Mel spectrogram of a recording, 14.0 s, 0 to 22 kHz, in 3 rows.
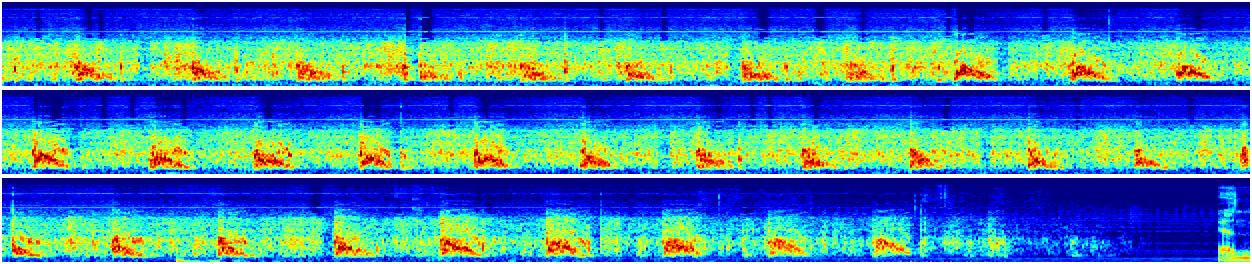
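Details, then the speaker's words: Rapid, regular whooshing pulses at about 150 a minute, the heartbeat of an 18-week fetus picked up by ultrasound and played live at a congressional hearing; fetal heartbeat. "theme of this bill is if a heartbeat is detected the baby is protected"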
